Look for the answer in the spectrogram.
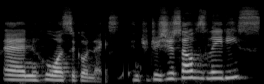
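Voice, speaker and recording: Talking a little fast in an animated, mid-range and slightly bright voice, this young Canadian woman runs a casual book club podcast chat. She speaks loosely, laughs often and uses plenty of fillers.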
